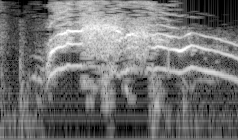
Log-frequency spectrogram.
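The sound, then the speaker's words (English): A cat on a lawn lets out a loud, drawn-out screech, a harsh wavering yowl that rises sharply, holds for over a second, then trails off. It carries on its own. “That bloody cat.”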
